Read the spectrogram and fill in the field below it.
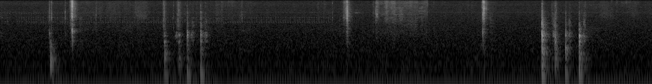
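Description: A small stamp block taps and knocks against a tabletop.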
